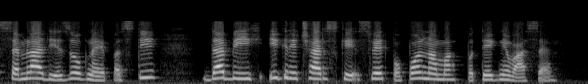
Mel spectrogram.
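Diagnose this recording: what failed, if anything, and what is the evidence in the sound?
4-bit ADPCM compression runs through the whole clip, a codec-stage fault. The speech carries a gritty hiss that rises and falls with its level, loudest on the strongest syllables, and sharp onsets sound roughened where the adaptive step size lags behind the attack. Each sample is coded as a coarse 4-bit step from a prediction, so the error is heavy. Nothing survives above 7.7 kHz, which points to a 16 kHz sample rate and fits 64 kbps.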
